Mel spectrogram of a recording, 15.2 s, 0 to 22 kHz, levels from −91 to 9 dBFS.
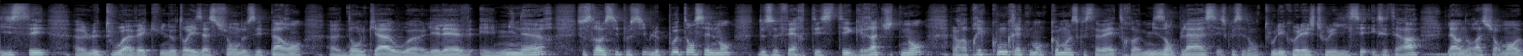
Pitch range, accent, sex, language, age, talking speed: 110-140 Hz, French, male, French, 20-39, 210 wpm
